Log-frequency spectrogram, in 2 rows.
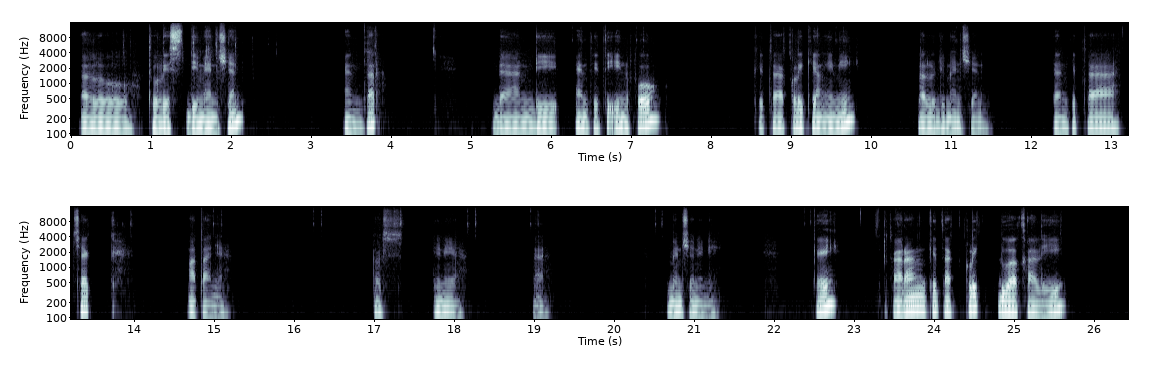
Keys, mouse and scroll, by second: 1.1-3.2 typing, 3.6 Return, 6.2 click, 7.0 click, 9.5 click, 11.0 click, 13.8 click, 14.9 click, 16.2 click, 17.2 click, 18.1 click, 18.9 click, 20.5 click, 22.3 click, 25.1-26.4 middle drag.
